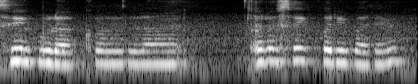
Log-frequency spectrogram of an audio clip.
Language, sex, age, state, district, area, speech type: Odia, female, 18-30, Odisha, Sundergarh, urban, spontaneous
